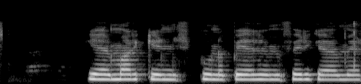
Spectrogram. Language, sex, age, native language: Icelandic, male, 11, Icelandic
